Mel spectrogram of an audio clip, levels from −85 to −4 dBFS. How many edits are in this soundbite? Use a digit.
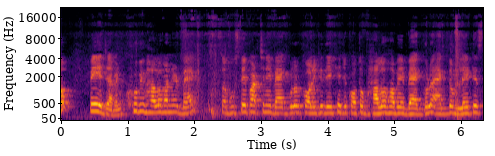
0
